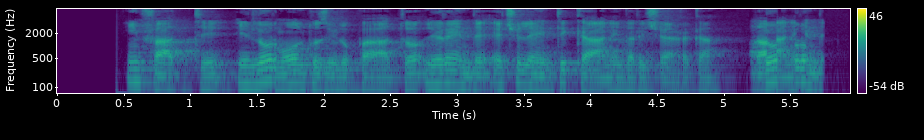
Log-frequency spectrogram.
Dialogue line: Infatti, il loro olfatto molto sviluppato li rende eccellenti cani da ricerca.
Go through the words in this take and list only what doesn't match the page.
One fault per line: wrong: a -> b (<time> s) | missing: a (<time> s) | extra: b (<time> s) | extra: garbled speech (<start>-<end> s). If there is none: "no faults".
missing: olfatto (1.7 s)
extra: garbled speech (5.2-5.8 s)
